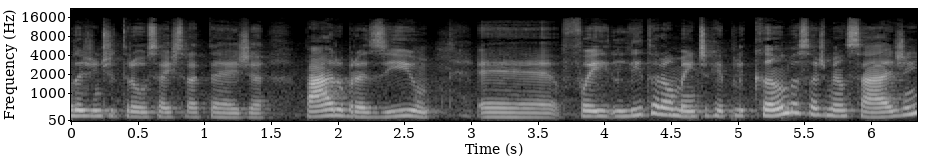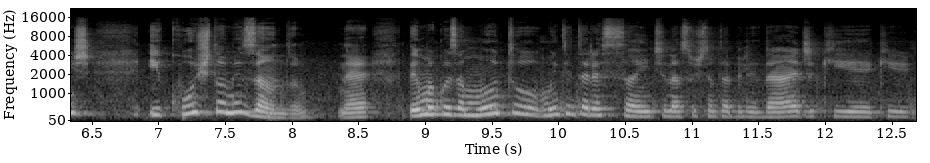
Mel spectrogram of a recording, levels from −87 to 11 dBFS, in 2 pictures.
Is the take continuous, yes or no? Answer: yes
